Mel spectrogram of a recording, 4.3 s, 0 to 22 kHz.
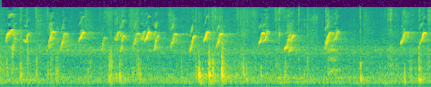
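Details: Newly hatched Orpington chicks, nine born on 27 April 2013 at Kervignac in Brittany, France. High, thin peeps fall in pitch and repeat rapidly and irregularly over a soft, hissy background.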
